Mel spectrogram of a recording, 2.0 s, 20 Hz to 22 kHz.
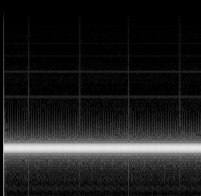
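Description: A loud, steady 1 kHz test-tone beep, the reference tone that goes with a TV test card, held unbroken at one pitch.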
